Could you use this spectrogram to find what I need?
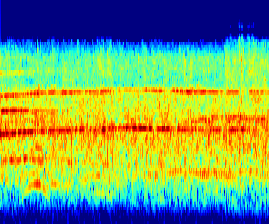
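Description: A woman laughs with delight.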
